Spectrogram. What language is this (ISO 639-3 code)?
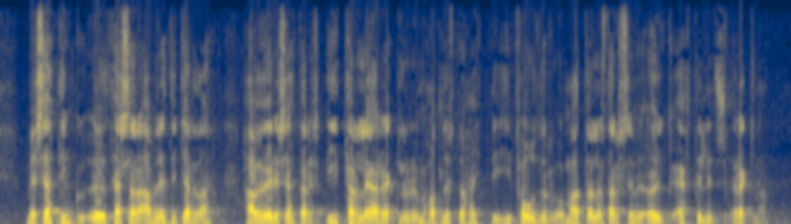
isl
